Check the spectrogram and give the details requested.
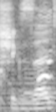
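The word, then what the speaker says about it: Schicksal: Шикшаль читается как Шикзаль, снежная судьба.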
